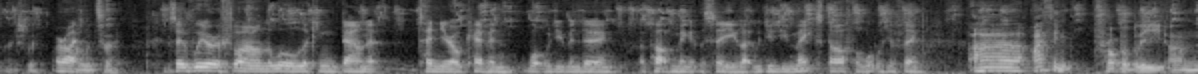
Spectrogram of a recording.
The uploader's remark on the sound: (and some rather sweet special guests) on location at one of his current projects in the verdant countryside of East Sussex.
